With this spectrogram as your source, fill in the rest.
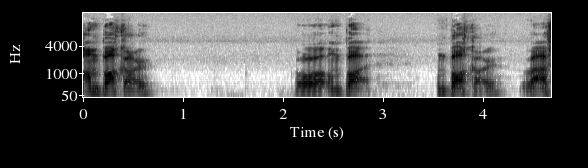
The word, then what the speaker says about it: Mboko: I've been saying on Boco for I think I heard her say it. I'm like I'm copying what she says cuz that's her it's her name. She would know how to say her name.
